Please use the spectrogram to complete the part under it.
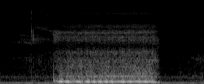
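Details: Pit bull snoring loudly while asleep: one low, rattling snore of about a second, a rough vibrating buzz pulsing quickly, set against faint steady room hum.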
